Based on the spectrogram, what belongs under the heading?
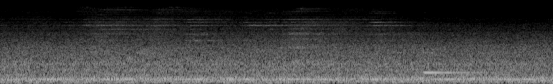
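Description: Steady running noise of a stopped N700-series Shinkansen's onboard equipment, heard at the platform, with a low hum that comes and goes.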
